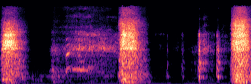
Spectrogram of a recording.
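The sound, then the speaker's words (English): A person imitates how a coworker who sits next to them at an office desk breathes: three loud, harsh huffing breaths spaced roughly evenly, with softer wheezy, snorting inhales in between. “We sit next to each other on a desk in the office, and this is how he breathes.”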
